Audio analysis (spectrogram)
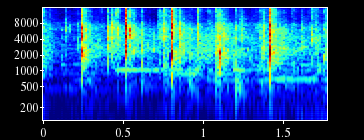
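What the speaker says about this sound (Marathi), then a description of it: "चला राहुलसाठी टाळ्या वाजवा" A group of children clapping for a boy named Rahul, a few separate sharp claps spaced unevenly over a short moment, close and fairly light.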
